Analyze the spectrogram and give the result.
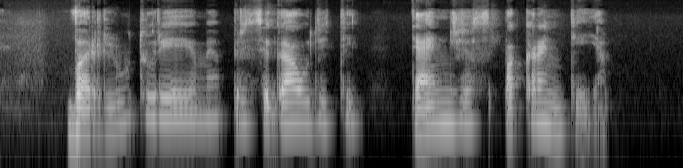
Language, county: Lithuanian, Klaipėda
